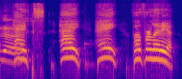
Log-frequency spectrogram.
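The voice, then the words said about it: Whispering. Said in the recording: “whispering”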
